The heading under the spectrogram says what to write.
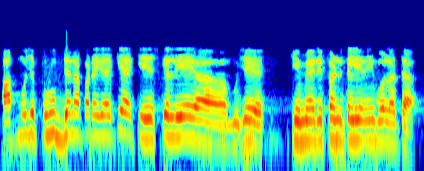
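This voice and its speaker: A man's voice: high voice, level tone, brisk. A man calling customer support, frustrated and insistent, repeating himself as he complains. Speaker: customer caller. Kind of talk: phone complaint call. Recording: tinny phone line with faint noise.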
